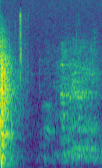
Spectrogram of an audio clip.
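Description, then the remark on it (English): One loud knock on wood lands at the very start and fades quickly, followed by faint murmuring voices in the background. “You don't just knock once, you keep knocking.”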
